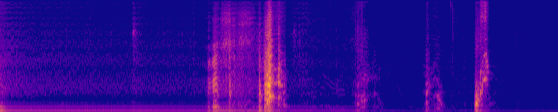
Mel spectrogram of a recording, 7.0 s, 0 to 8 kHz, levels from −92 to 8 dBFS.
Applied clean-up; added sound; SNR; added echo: neural mask model RNNoise.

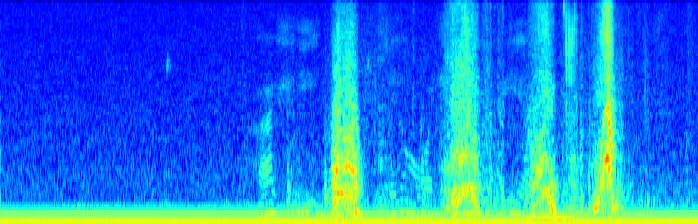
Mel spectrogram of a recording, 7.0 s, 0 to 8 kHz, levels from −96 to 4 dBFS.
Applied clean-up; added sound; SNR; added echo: none; Zipper (clothing); -1 dB; none.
